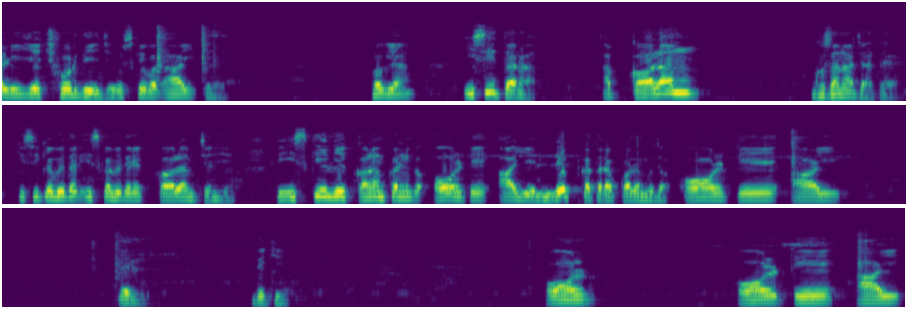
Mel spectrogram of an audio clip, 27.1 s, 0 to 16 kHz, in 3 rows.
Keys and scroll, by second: 0.3 alt+a, 16.4 alt+a, 16.9 typing, 26.0 alt+a, 26.6 alt+i.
